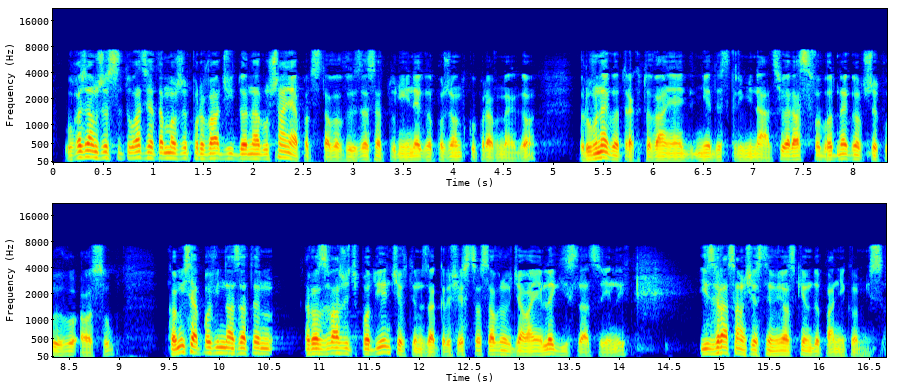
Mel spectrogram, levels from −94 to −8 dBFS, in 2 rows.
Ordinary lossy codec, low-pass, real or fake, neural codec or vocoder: none; 7.2 kHz; real; none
